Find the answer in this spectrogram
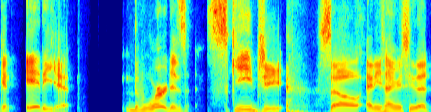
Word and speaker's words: Tsuki: Oh, PewDiePie and his wife have that clothing line that's Tsuki. It's like, no, it's ski. The clothing line is ski. It means love and moon. It's not Suki. Why does he always say Tsuki?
